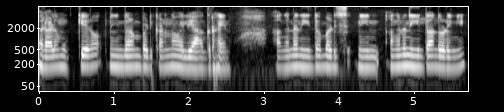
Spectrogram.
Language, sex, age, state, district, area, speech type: Malayalam, female, 30-45, Kerala, Kannur, rural, spontaneous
